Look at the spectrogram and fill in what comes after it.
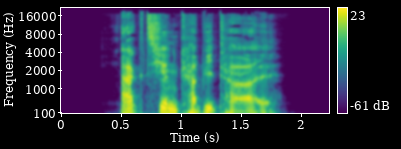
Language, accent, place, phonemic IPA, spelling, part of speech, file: German, Germany, Berlin, /ˈaktsi̯ənkapiˌtaːl/, Aktienkapital, noun, De-Aktienkapital.ogg
- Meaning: equity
